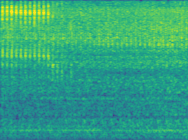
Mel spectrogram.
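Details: Hyundai Santro Xing small petrol engine at idle with an irregular stumble and lumpy, uneven pulses, a suspected misfire; cause not confirmed.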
